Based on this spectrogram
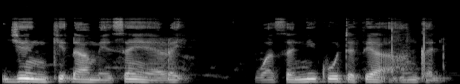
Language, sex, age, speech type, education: Hausa, male, 30-45, spontaneous, tertiary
